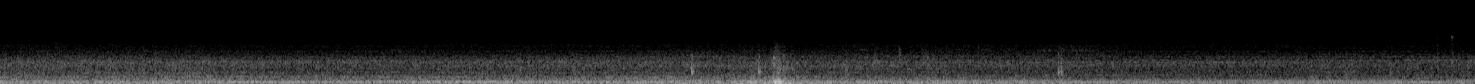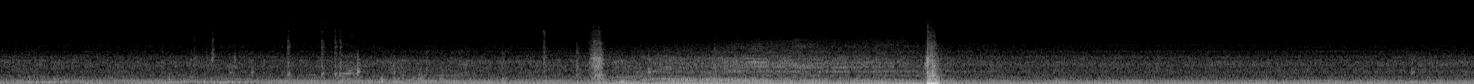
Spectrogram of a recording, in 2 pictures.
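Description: Citroën Saxo 1.6 VTR's eight-valve four-cylinder engine running at fairly even revs, heard from on board the car. Two sharp knocks cut through it, one about 8 seconds in and a louder one about 24 seconds in.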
